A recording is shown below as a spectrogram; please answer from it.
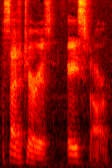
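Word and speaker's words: Sagittarius A*: because it is pronounced Sagittarius AAR but that star is actually an asterisk basically back in 1954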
